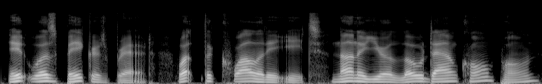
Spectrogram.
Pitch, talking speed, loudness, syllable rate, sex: 125 Hz, 165 wpm, -19 LUFS, 3.7 syllables/s, male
